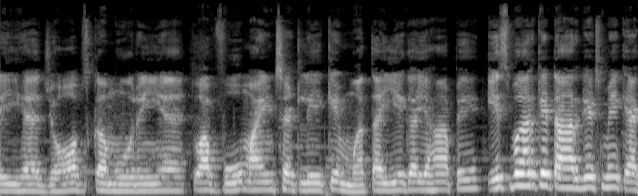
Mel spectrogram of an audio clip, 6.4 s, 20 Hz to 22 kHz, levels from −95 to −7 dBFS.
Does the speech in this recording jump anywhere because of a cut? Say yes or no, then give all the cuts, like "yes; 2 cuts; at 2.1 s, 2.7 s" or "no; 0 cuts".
yes; 2 cuts; at 1.9 s, 4.8 s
